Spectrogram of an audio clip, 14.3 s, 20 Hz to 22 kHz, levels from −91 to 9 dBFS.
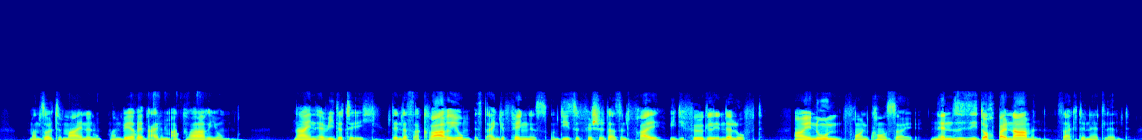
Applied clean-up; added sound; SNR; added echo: neural mask model Resemble Enhance denoiser.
